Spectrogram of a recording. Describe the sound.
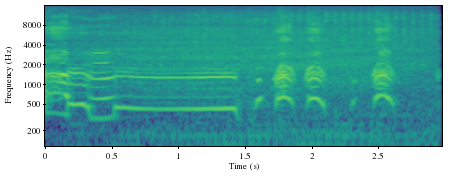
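A voice imitates a dog: a long, wavering howl that steps up and down in pitch, then about five short, yelping barks in quick, uneven succession, fairly loud.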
